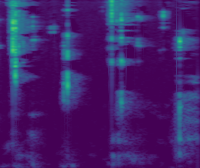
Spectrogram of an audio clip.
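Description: Close-miked eating sounds: sips of cold noodle broth from a wooden spoon and chewing, in about four short bursts with near silence between them.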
